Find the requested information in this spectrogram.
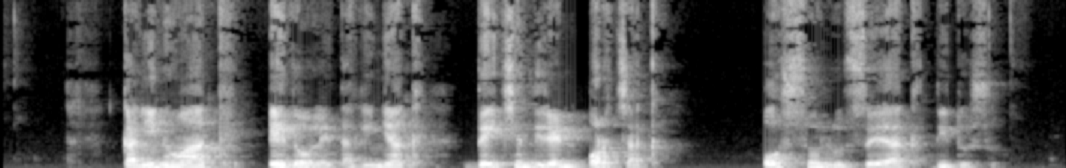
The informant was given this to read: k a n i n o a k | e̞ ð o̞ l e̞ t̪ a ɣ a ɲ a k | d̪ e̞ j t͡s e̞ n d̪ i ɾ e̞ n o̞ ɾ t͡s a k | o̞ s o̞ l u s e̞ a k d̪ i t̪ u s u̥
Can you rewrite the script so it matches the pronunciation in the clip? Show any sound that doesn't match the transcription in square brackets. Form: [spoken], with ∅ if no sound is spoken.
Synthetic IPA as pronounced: k a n i n o a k | e̞ ð o̞ l e̞ t̪ a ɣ [i] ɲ a k | d̪ e̞ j t͡s e̞ n d̪ i ɾ e̞ n o̞ ɾ t͡s a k | o̞ s o̞ l u s e̞ a k d̪ i t̪ u s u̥

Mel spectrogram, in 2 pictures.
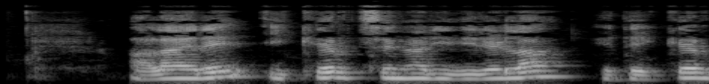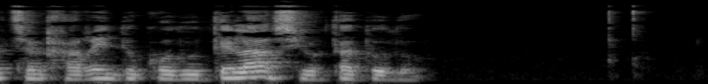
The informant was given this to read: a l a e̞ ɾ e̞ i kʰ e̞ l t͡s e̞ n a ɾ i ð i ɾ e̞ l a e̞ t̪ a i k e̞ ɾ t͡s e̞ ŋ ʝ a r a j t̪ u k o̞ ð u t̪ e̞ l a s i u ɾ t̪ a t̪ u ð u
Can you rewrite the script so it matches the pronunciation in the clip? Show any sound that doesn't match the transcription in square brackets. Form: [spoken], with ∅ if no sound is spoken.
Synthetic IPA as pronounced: a l a e̞ ɾ e̞ i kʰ e̞ [ɾ] t͡s e̞ n a ɾ i ð i ɾ e̞ l a e̞ t̪ a i k e̞ ɾ t͡s e̞ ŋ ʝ a r a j t̪ u k o̞ ð u t̪ e̞ l a s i u ɾ t̪ a t̪ u ð u

